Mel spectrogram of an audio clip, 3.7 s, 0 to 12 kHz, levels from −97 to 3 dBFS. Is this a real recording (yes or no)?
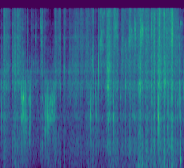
no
